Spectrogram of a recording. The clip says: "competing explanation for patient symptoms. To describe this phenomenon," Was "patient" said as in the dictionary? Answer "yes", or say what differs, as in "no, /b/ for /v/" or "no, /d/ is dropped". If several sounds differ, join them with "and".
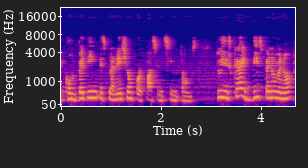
no, /s/ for /ʃ/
